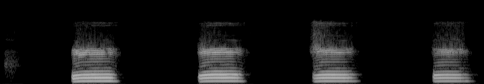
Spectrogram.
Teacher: Phụ âm R uốn lưỡi, cho lưỡi ở bên trong, gọi đầu lưỡi trong, uốn lưỡi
